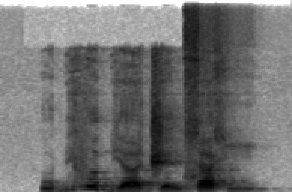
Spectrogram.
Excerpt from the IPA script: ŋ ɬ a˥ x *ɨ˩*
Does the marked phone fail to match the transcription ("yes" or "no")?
yes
